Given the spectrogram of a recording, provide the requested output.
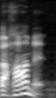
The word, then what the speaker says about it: Bahamut: Oh, it's Bahamut. Jay, you thought he was pronouncing As it you correctly as this you whole touch time?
